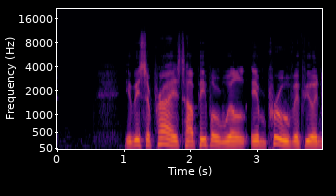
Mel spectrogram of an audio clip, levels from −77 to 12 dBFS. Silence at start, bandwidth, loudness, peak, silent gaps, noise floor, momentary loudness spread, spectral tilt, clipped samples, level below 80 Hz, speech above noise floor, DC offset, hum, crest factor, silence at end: 1.05 s; 10.5 kHz; -22 LUFS; -8 dBFS; none; -68 dBFS; 5 LU; -7 dB/octave; under 0.1%; -62 dBFS; 47 dB; under 0.1%; none; 14 dB; 0 s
